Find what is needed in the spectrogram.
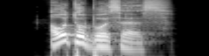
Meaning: genitive singular of Autobus
- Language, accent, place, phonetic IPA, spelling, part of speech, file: German, Germany, Berlin, [ˈaʊ̯toˌbʊsəs], Autobusses, noun, De-Autobusses.ogg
